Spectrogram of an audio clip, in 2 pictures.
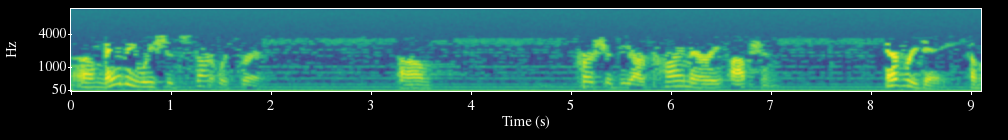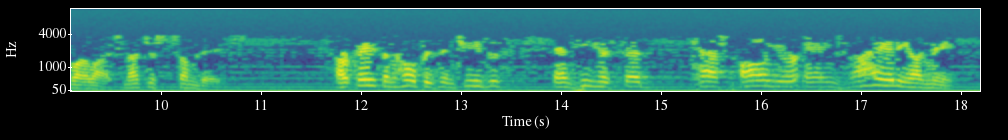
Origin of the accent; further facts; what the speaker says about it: Chicago, Illinois, United States; And I'm from Chicago.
